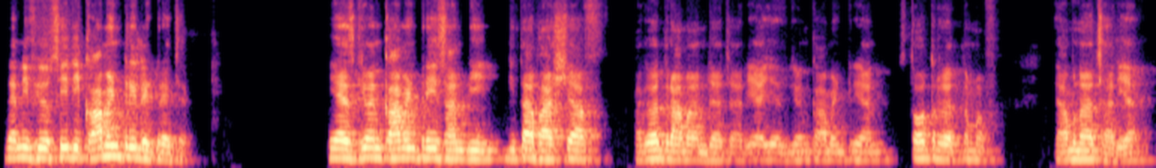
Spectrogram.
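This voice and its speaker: A man teaching in a measured, deliberate way, phrase by phrase, as in a scholarly religious lecture. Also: medium pitch, level tone. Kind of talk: lecture on Sanskrit literature and philosophy. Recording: echoey, roomy sound.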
